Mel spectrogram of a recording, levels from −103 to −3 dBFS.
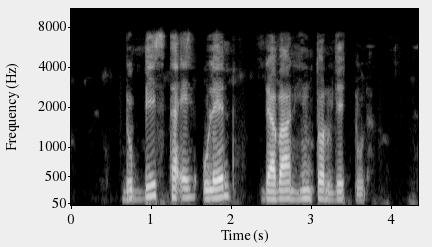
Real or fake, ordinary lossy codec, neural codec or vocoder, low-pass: fake; Opus, 64 kbps; codec, 16 kHz, 4 kbps, FreqCodec, larger model; 7.2 kHz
